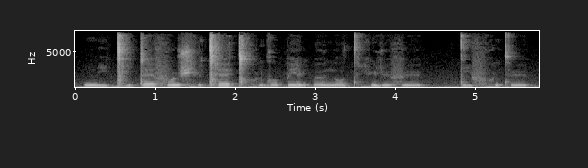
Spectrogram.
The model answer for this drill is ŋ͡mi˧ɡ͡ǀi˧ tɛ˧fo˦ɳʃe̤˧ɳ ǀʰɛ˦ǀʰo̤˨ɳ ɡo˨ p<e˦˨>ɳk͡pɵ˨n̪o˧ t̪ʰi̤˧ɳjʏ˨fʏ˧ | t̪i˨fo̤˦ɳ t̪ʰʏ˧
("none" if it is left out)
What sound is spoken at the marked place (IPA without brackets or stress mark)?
e˦˨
